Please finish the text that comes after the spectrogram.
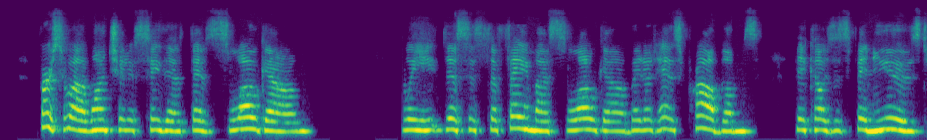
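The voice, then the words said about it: Hoarse, losing voice. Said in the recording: “I'm losing my voice.”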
